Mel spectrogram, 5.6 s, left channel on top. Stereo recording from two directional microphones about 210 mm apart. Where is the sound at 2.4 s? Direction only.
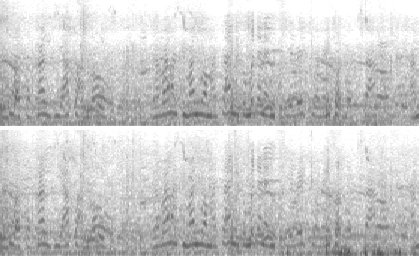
Centre (ahead or behind).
